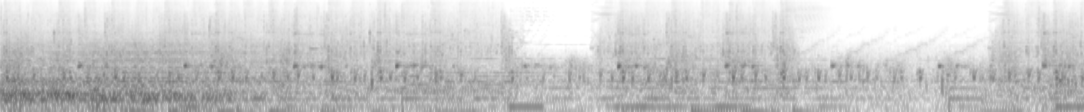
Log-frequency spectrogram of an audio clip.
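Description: Water pours and gushes steadily out of a dumping system in modded Oxygen Not Included, a dense continuous splashing rush that dips briefly twice before surging on.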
